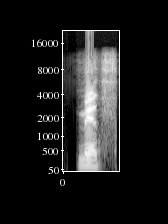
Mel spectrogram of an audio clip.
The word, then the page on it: myth: American English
